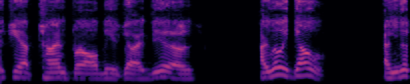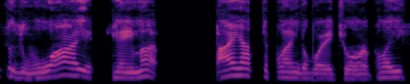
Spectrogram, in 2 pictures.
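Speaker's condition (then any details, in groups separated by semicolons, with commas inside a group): ALS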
